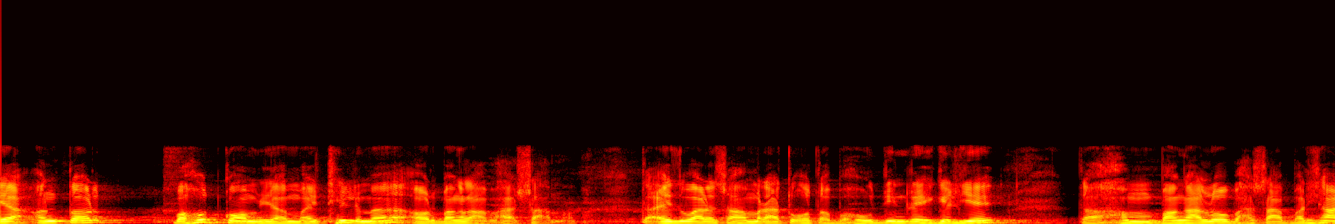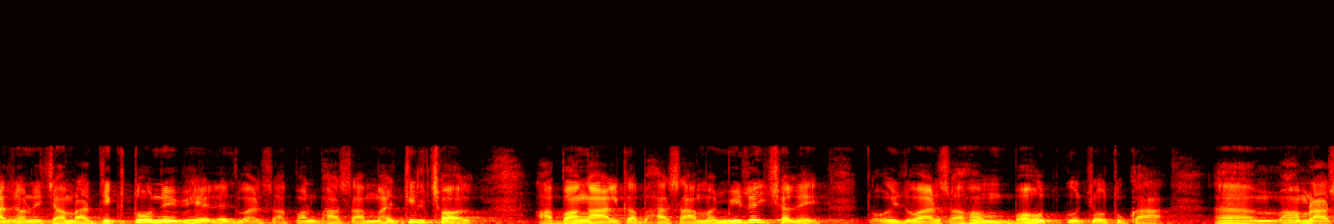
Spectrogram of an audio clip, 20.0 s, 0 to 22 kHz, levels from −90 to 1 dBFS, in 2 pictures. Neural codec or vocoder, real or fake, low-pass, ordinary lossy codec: none; real; none; none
